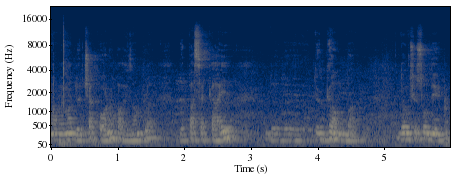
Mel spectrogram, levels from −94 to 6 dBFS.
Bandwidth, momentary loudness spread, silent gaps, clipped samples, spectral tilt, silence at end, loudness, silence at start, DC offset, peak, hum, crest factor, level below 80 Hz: 15.5 kHz; 13 LU; none; under 0.1%; -6 dB/octave; 0 s; -44 LUFS; 0 s; under 0.1%; -26 dBFS; none; 16 dB; -68 dBFS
